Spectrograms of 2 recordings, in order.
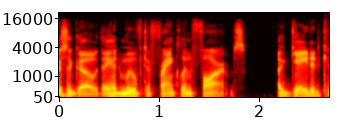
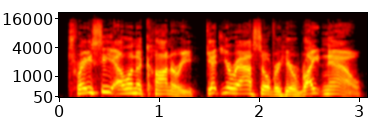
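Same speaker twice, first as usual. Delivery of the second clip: furious father, pitched up high; angry roar; 8 semitones higher than usual. A narrator's reading. Father roaring at his daughter to come here, angry. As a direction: bellow the full name in rage. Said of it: "roared Al".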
